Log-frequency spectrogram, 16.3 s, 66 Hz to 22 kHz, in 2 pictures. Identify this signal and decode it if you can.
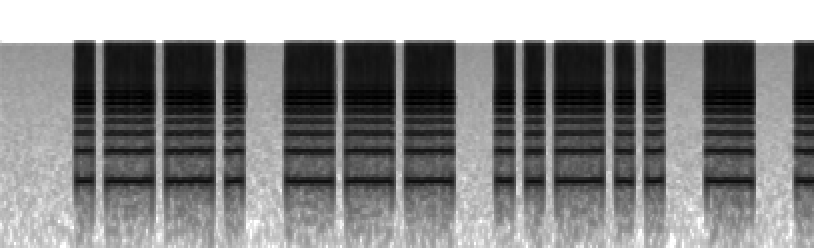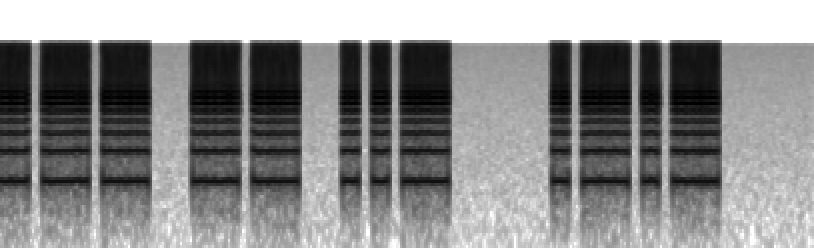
Morse code (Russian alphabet), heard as a buzzer, machine-sent, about 8 wpm. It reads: ПОЭТОМУ Я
